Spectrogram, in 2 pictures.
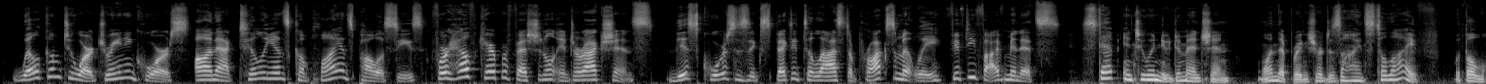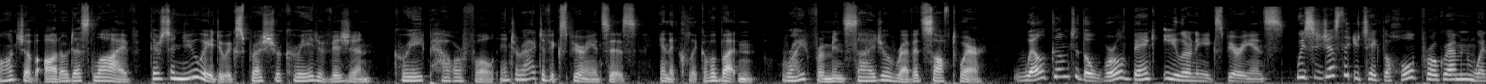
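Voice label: eLearning Female, conversational, friendly, upbeat; Narration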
